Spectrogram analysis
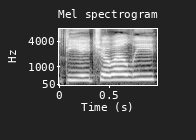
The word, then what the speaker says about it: dhole: use the most so for now the common consensus is dhole but i would really like for that to be changed right on all right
